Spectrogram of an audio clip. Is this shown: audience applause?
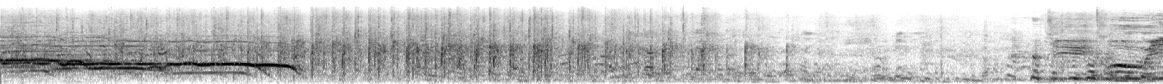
yes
